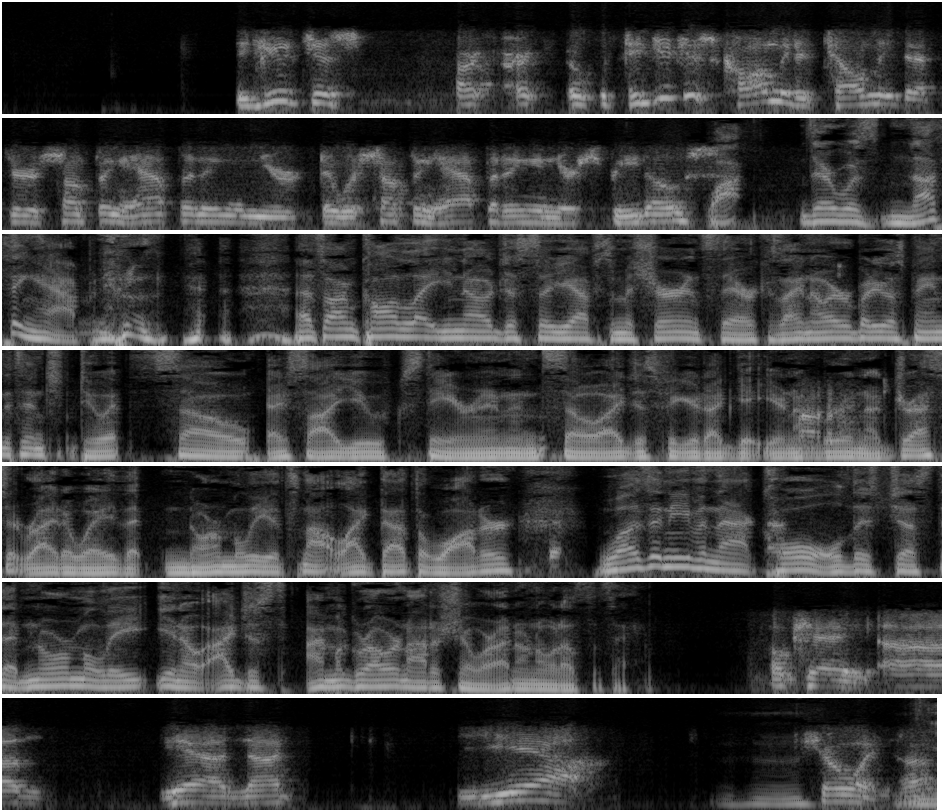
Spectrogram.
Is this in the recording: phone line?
yes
